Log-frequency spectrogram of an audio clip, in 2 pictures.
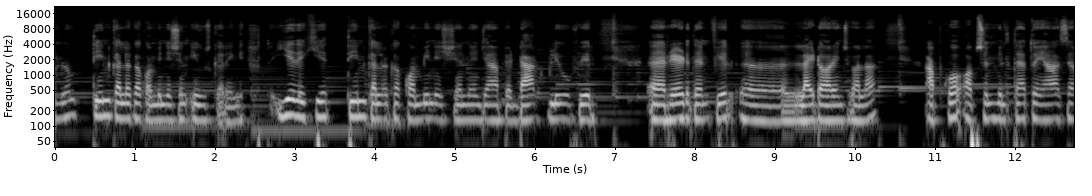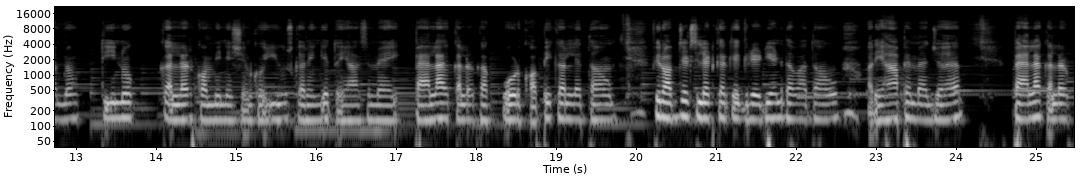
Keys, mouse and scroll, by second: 2.9 click, 12.4 click, 17.3 click.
